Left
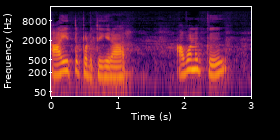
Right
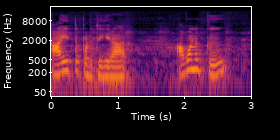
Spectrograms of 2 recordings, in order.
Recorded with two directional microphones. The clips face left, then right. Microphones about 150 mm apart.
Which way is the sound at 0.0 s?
20° left (ahead or behind).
